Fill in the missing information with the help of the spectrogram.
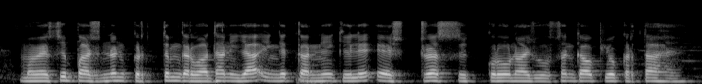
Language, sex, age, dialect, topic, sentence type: Hindi, male, 46-50, Awadhi Bundeli, agriculture, statement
